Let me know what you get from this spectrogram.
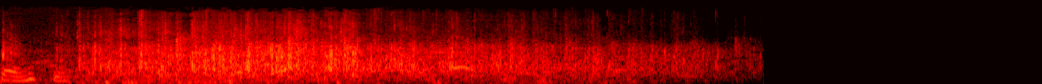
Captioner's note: audience applause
